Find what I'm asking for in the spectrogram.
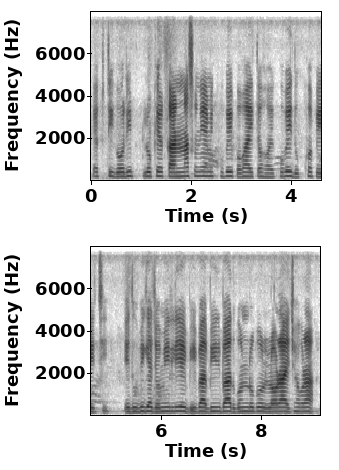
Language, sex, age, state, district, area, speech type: Bengali, female, 60+, West Bengal, Uttar Dinajpur, urban, spontaneous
